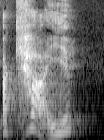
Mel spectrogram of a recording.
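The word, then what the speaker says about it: açaí: Och då uttalar jag det acai. Och jag gör ju helt fel. Jag gör en gillis. – Ja. – Det ska uttalas acai.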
